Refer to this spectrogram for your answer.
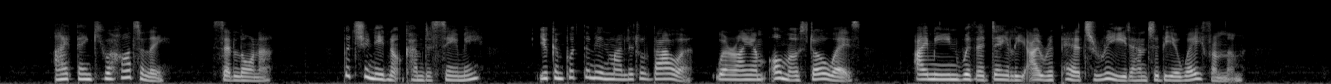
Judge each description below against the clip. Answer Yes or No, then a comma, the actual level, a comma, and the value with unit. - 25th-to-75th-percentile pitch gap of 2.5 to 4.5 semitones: Yes, average, 4.1 semitones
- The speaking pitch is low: No, high, 225 Hz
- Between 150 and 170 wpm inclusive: No, average, 185 wpm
